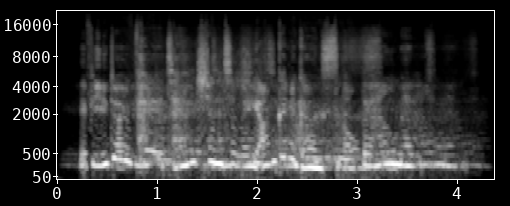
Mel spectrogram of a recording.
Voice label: Ambient Barks, en

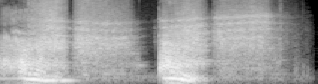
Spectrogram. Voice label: Struggle Crewmen; Warframe; CorpusCrewmen; CrewmanA

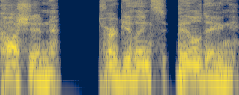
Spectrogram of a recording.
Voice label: Combat Storm Gust Warn, Cephalon, en; Warframe; Railjack; Corpus

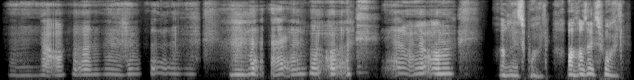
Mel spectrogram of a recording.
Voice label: Ostron Mumbling; Narmer Outpost; Chamber Archon Intro

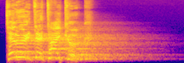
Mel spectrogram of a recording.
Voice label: Player Spotted Modular Corpus Male; Dialog; Barks; Battle; Warframe

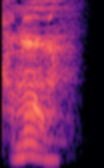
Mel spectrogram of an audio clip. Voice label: Horse Start Adult; Duviri

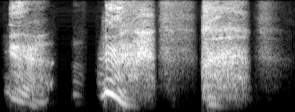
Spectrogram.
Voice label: Horse Mount Adult, Dialog; Duviri

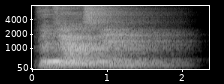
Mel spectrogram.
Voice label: Wandering Ghost Soldier Vocal Idle; Enemy; Vocals

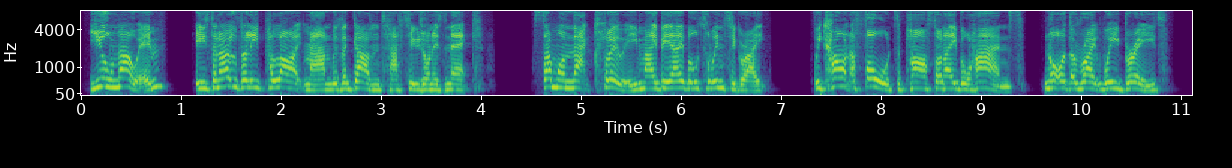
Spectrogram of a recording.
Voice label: Female Rebel, en; Dialog; Warframe; Solaris Venus

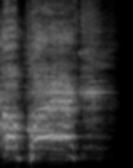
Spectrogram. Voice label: Attack, Corpus Venus Male; Warframe; CorpusVenusMaleA

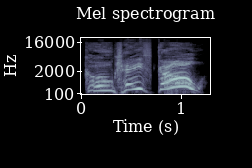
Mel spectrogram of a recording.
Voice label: Horse Sprint Adult; Duviri

